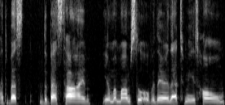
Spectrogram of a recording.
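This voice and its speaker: A woman's very deep, low voice carries a dark, mellow tone. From Germany. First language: German. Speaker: entertainment industry creative. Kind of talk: podcast interview. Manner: casual, filler-heavy.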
